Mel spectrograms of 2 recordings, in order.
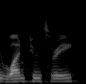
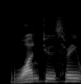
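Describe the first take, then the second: First: "one, two, three" repeated in rhythm, leaning on "one"; counting the triplet again. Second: "one, two, three" chanted with the beat on "one"; counting the triplet. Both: Shown as a demonstration. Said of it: "And then the triplet".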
